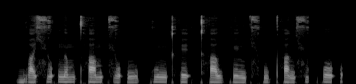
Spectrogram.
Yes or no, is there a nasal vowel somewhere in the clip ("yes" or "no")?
yes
